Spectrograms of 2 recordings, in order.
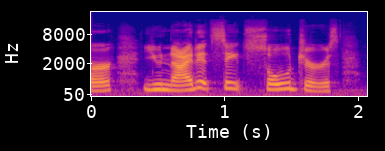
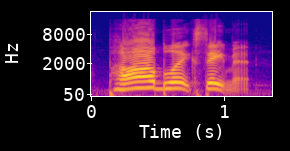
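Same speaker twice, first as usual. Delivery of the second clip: very loud, raised, insistent voice; 3 semitones higher, 10 dB louder than usual. Pressing a caller who dodges the question: raised voice. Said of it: "Why do you gotta raise your voice?".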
